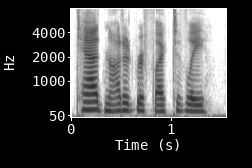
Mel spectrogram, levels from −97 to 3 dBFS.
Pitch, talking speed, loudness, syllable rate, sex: 185 Hz, 115 wpm, -21 LUFS, 6.1 syllables/s, female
